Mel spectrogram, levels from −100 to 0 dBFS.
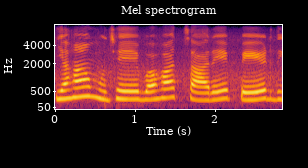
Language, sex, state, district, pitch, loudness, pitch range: Hindi, female, Madhya Pradesh, Katni, 260 Hz, -13 LUFS, 245-275 Hz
